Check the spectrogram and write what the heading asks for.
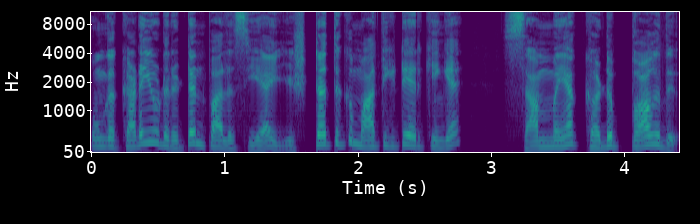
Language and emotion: Tamil, angry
